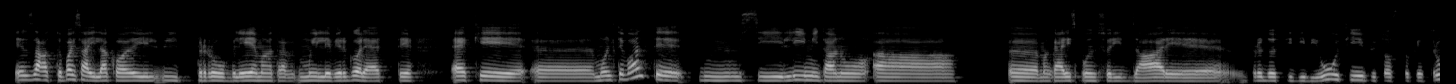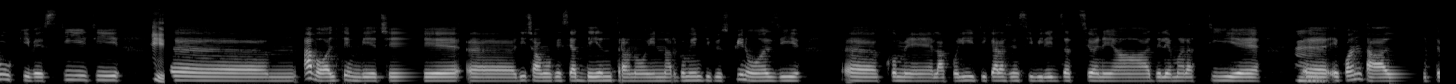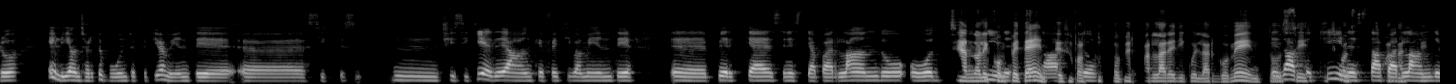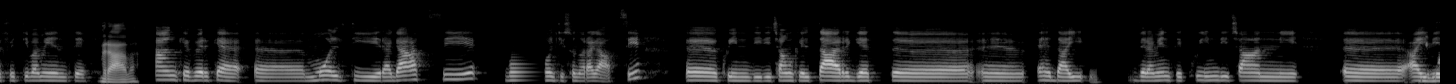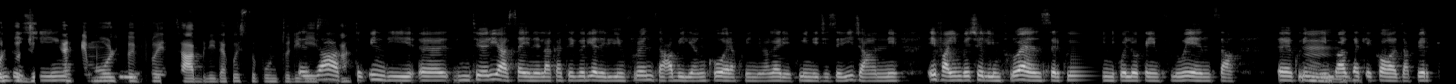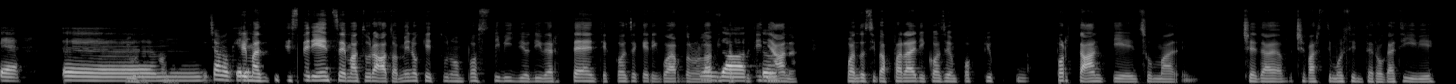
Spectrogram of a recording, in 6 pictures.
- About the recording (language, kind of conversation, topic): Italian, podcast, Credi che gli influencer abbiano delle responsabilità sociali?
- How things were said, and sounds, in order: static; drawn out: "ehm"; drawn out: "a"; in English: "beauty"; drawn out: "ehm"; distorted speech; drawn out: "ehm"; unintelligible speech; unintelligible speech; other background noise; drawn out: "Ehm"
